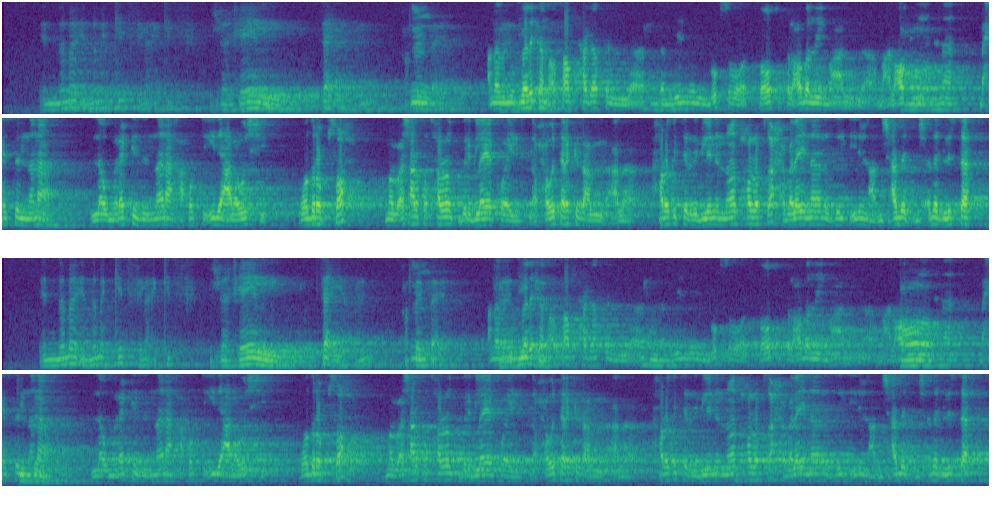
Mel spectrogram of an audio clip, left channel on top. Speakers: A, on the right (about 45°); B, on the left (about 45°).
A: انما انما الكتف لا الكتف شغال ساقيه فاهم حرفيا
B: يعني
A: ساقيه
B: انا
A: فدي
B: بالنسبه لي
A: كانت
B: كان اصعب حاجه في ال-
A: مم.
B: في تمرين البوكس هو التوافق العضلي مع ال- مع العقل
A: اه
B: يعني انا بحس ان
A: جدا
B: انا لو مركز ان انا هحط ايدي على وشي واضرب صح ما بقاش عارف اتحرك برجليا كويس لو حاولت اركز على على حركه الرجلين ان انا اتحرك صح بلاقي ان انا نزلت ايدي من ع- مش قادر مش قادر لسه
